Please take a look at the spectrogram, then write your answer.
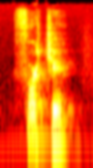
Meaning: diminutive of fort
- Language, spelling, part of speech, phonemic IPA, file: Dutch, fortje, noun, /ˈfɔrcə/, Nl-fortje.ogg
